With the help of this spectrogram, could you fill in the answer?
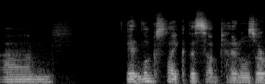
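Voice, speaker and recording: Speaking at a fairly slow pace, a man talks. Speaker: artist streaming drawing. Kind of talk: casual live-stream commentary while drawing. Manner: tends to get quiet when talking to self; hesitant, many filler words. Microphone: wired gaming headset mic close to mouth.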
